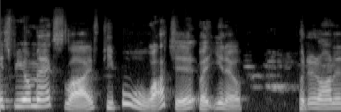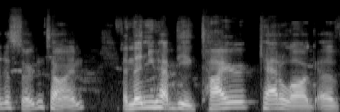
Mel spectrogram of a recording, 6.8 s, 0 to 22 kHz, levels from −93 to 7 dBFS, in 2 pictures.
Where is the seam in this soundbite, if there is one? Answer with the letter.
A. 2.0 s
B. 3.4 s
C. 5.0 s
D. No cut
A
